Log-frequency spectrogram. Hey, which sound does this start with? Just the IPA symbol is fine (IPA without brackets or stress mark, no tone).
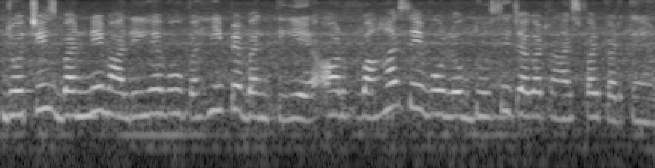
d͡ʒ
